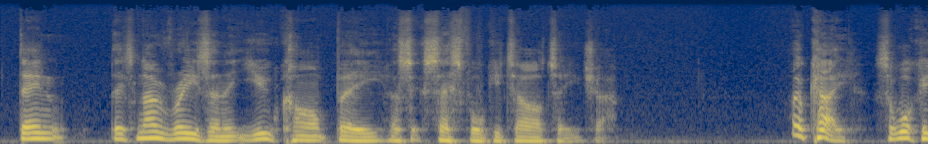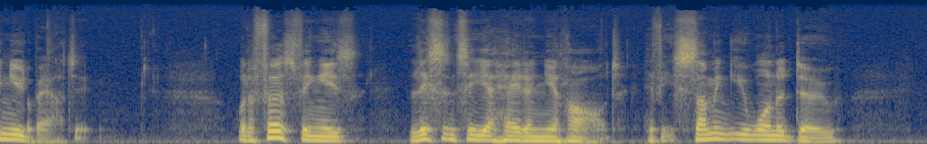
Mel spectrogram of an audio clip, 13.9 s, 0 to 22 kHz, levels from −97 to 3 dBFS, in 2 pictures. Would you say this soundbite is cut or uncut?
cut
